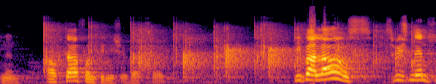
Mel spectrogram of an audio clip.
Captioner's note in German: Beifall bei der LINKEN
